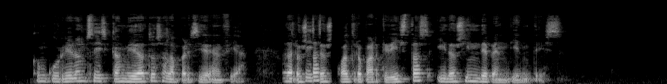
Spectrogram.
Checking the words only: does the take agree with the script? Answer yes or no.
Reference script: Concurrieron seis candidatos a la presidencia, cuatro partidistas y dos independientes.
no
